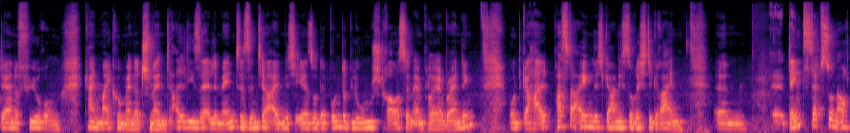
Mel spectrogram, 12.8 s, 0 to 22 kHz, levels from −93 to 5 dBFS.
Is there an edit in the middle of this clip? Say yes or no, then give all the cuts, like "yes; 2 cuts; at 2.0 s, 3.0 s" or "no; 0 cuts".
no; 0 cuts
